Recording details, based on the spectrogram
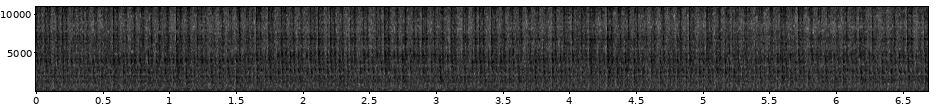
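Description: Steady buzzing two-stroke idle that holds an even beat without stumbling or dying; the scooter runs properly.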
